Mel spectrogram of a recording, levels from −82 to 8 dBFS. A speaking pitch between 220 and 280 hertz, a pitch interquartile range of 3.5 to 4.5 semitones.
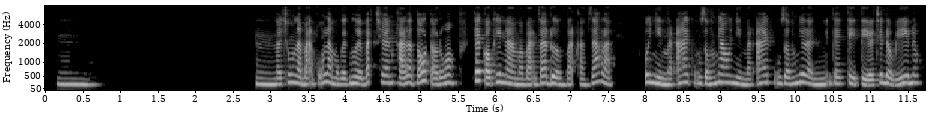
Yes: high, 230 Hz; average, 3.9 semitones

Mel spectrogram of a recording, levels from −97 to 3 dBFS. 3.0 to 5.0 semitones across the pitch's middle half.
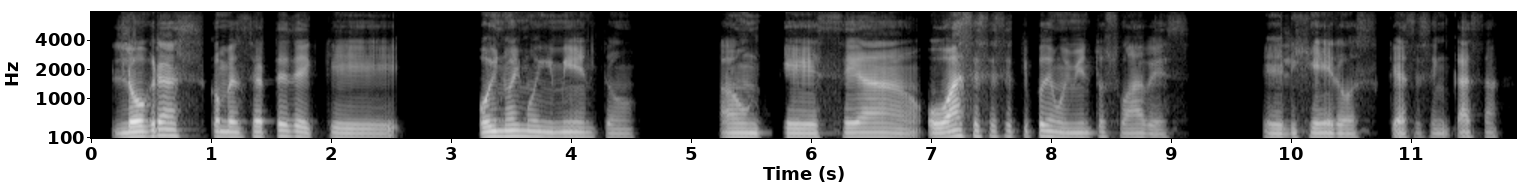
No: narrow, 2.6 semitones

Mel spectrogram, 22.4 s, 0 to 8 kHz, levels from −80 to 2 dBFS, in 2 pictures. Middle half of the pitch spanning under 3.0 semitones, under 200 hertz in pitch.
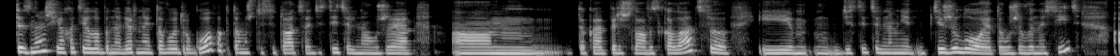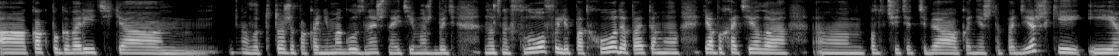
Yes: narrow, 2.5 semitones; medium, 185 Hz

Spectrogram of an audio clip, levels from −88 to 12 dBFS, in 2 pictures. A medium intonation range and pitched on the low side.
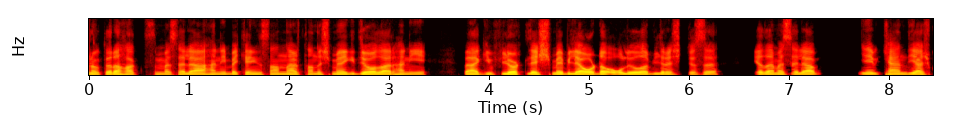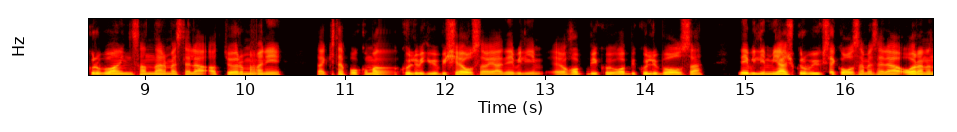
Yes: average, 3.2 semitones; low, 130 Hz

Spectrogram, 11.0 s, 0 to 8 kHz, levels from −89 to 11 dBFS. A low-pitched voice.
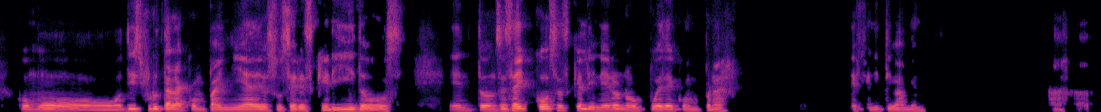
Yes: low, 115 Hz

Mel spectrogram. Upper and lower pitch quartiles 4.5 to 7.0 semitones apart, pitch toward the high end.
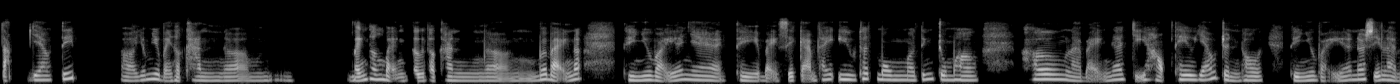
No: average, 3.8 semitones; high, 200 Hz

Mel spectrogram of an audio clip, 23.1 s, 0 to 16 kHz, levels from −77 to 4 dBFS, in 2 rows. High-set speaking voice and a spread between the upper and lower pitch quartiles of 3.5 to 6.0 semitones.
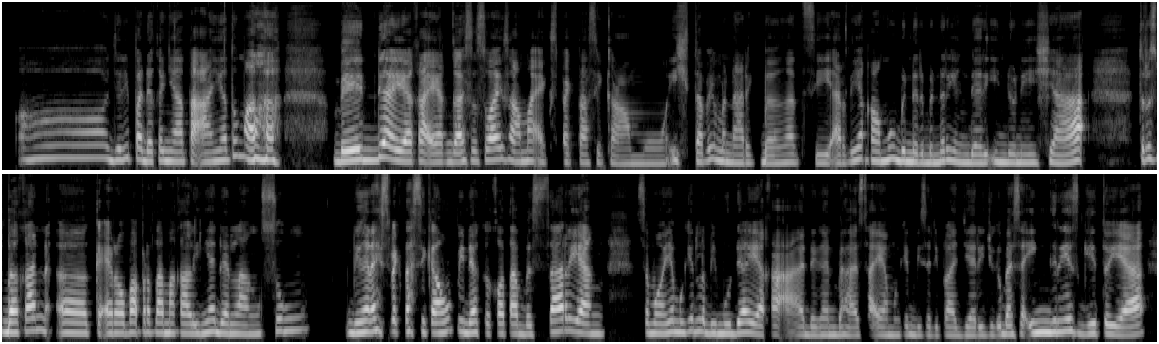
Yes: high, 215 Hz; average, 4.0 semitones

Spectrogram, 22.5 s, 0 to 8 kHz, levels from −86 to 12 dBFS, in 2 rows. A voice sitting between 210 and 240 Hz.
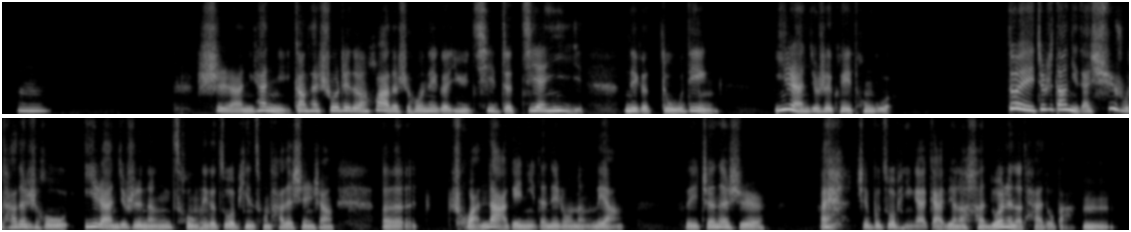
No: high, 200 Hz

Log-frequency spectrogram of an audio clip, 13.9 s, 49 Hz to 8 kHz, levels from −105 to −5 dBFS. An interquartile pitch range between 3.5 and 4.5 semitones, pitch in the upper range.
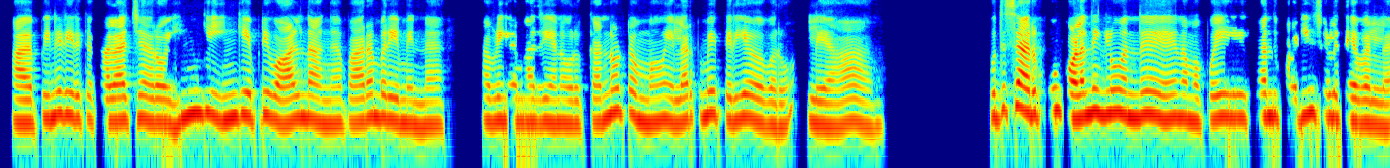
No: average, 3.0 semitones; high, 215 Hz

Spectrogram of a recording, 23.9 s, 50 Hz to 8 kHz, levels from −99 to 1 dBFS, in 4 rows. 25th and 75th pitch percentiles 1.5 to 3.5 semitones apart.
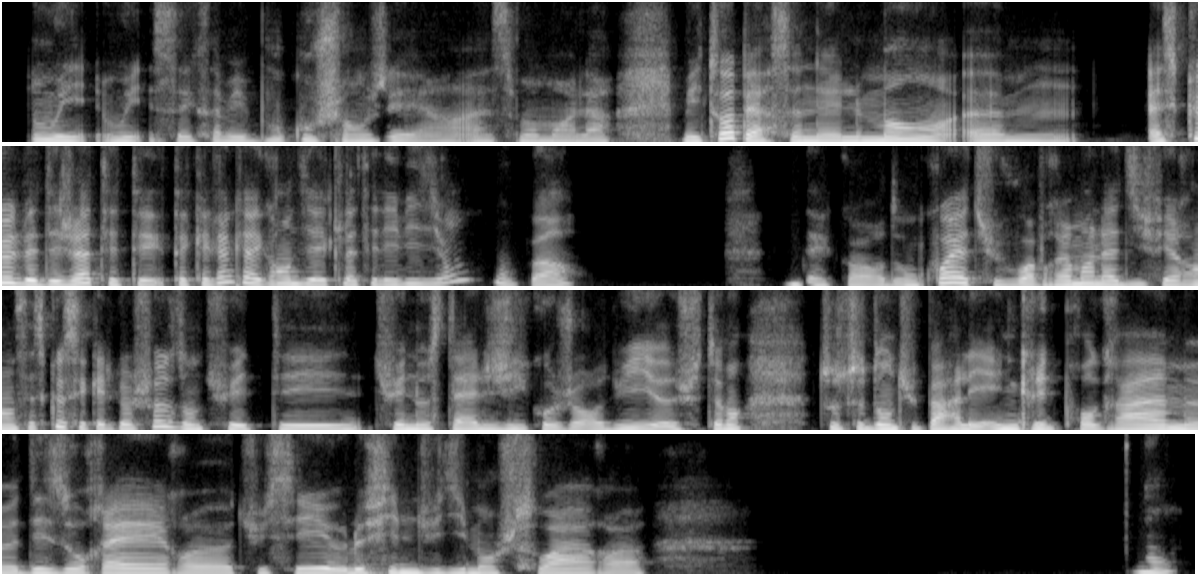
Yes: average, 3.1 semitones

